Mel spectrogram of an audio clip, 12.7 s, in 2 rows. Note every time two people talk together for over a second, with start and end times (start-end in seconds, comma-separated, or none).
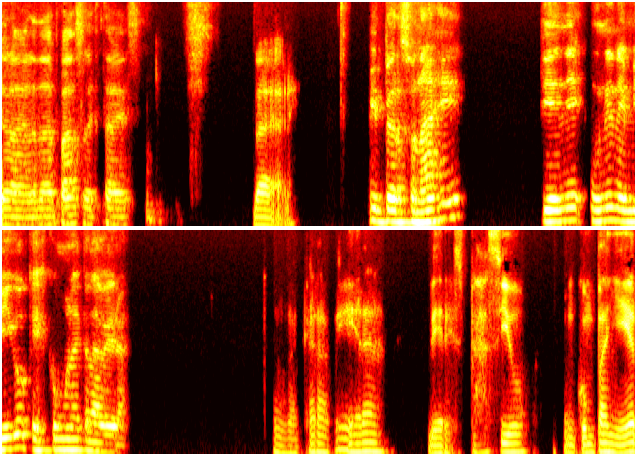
none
